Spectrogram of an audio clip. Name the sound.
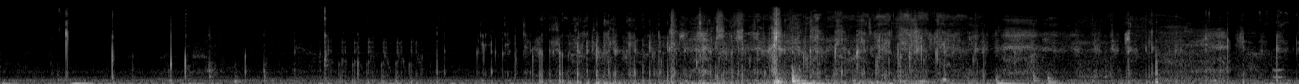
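river water flowing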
